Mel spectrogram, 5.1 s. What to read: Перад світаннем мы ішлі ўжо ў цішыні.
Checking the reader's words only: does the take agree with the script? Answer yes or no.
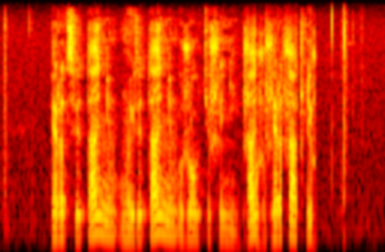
no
